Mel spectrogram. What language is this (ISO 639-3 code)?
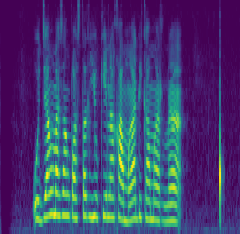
sun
